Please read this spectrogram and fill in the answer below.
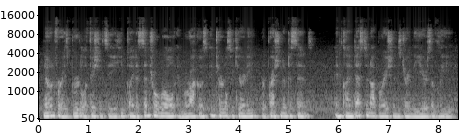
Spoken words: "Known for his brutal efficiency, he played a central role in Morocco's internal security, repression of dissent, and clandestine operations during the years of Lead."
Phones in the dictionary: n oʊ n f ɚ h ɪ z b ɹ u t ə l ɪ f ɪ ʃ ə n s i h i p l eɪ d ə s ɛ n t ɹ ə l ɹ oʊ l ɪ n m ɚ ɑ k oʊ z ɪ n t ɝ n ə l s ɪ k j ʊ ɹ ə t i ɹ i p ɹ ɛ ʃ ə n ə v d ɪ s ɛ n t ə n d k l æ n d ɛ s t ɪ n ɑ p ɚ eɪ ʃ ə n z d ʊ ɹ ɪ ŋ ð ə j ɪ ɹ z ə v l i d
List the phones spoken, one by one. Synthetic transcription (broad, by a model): n oʊ n f ɚ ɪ z b ɹ u t l ɪ f ɪ ʃ ə n s i i p l eɪ d ə s ɛ n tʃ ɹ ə l ɹ oʊ l ɪ n m ɚ ɑ k oʊ z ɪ n t ɝ n l s ɪ k j ʊ ɹ ə t i ɹ i p ɹ ɛ ʃ ə n ə v d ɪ s ɛ n t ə n k l æ n d ɛ s t ɪ n ɑ p ɚ eɪ ʃ ə n z d ʊ ɹ ɪ ŋ ð ə j ɪ ɹ z ə v l i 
